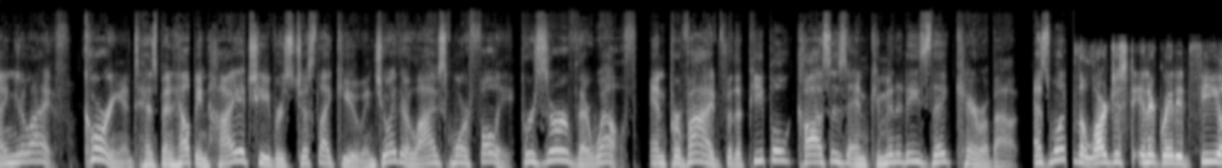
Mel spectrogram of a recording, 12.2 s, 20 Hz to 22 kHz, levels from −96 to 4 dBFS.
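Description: At 4.43 to 4.57 s, just after "like you enjoy their" and before "fully preserve their wealth", a lost packet rebuilt from error correction is audible. There is no gap, but the recovered stretch turns rough and noisy, and the top end thins because the low-bitrate backup copy lacks it. The same happens at 7.13 to 7.39 s, after "preserve their wealth and", and briefly at 8.31 to 8.33 s, before "and communities they care".

From 10.65 s to the end, the sound changes character abruptly. An 80 ms silence marks the change, and afterward the audio is duller and boxier, with nothing above 7.2 kHz. The level shifts by a few dB, and a faint new noise floor sits well below the signal. This is likely an input switched to a poorer device, such as a different microphone or a headset's narrower call profile.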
